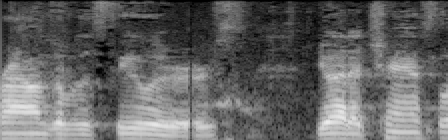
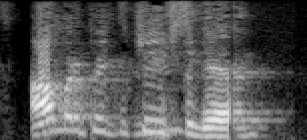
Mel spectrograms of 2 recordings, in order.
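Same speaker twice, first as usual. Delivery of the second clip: very high, squeaky put-on voice; 12 semitones higher than usual. Answering who they are picking, imitating Tyler's voice. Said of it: "Is that your Tyler voice?".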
